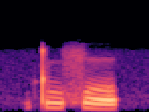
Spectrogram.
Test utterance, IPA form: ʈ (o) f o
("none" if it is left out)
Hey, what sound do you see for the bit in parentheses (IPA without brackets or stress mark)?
u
